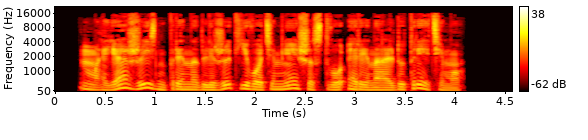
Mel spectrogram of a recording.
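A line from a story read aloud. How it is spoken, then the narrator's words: Calm. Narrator (Russian): спокойно произнес Фейри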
